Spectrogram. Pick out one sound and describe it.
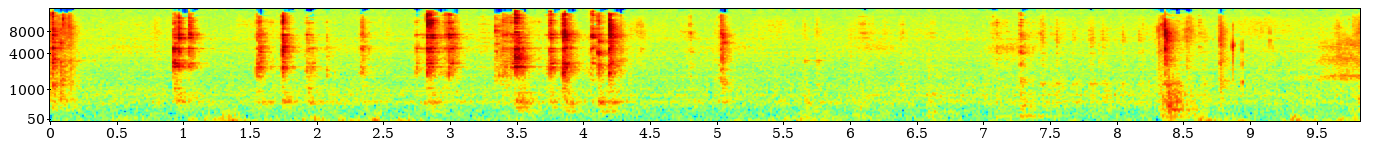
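A metal socket tool clinks and scrapes against a valve fitting.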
